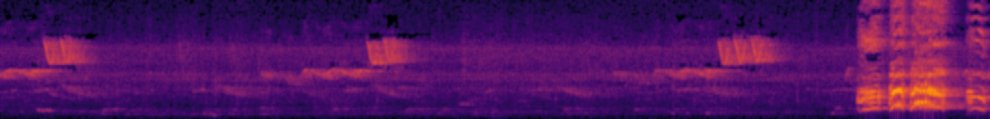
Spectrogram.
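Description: A Red Junglefowl gives a short, hoarse crow near the end that cuts off abruptly. Before it, a small bird repeats thin, high chirps every few seconds.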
